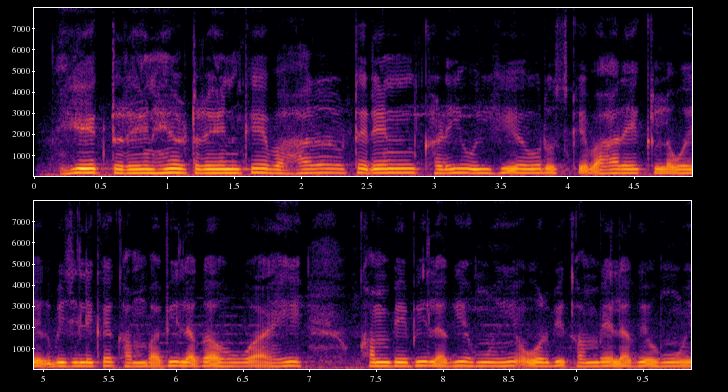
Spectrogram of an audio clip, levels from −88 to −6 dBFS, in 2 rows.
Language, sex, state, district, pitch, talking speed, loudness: Hindi, female, Uttar Pradesh, Budaun, 175 Hz, 215 wpm, -25 LUFS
